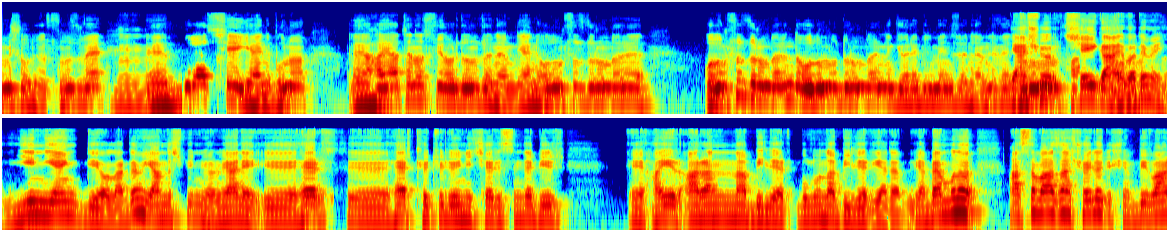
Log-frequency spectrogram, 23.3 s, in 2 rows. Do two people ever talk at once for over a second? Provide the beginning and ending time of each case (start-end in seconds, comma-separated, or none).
10.1-11.9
